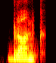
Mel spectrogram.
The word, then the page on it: bronc: Indian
